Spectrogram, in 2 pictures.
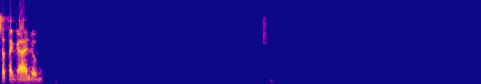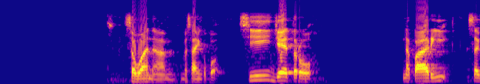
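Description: A young man reads aloud calmly into a microphone, with pauses.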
